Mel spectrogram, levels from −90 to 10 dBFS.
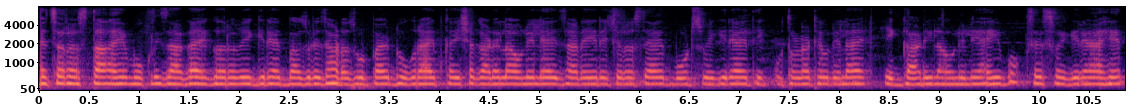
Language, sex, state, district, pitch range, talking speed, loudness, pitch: Marathi, female, Maharashtra, Chandrapur, 225-235 Hz, 180 wpm, -21 LUFS, 230 Hz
